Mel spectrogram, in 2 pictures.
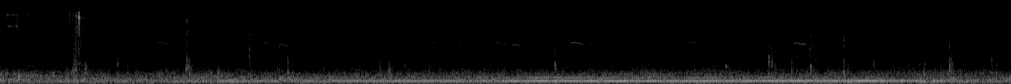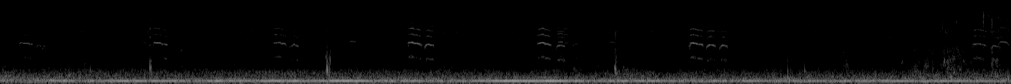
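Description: A steady low hum that sets in about two seconds in, drops out briefly about halfway and then resumes, over repeated short bird chirps and a steady high insect drone, with a few light clicks.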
